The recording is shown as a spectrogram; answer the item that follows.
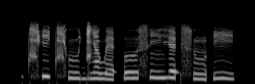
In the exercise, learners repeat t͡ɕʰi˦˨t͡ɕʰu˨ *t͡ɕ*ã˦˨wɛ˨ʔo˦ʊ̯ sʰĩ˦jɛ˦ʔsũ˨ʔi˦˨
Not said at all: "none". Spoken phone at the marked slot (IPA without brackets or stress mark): d͡ʑ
